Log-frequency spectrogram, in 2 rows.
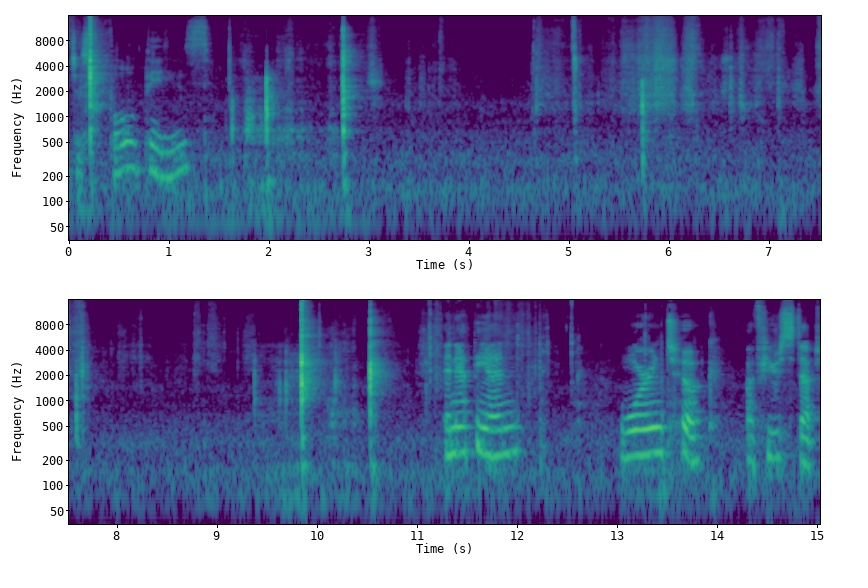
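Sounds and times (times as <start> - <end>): paper rustle: 4.6 - 9.6, 10.2 - 12.5.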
